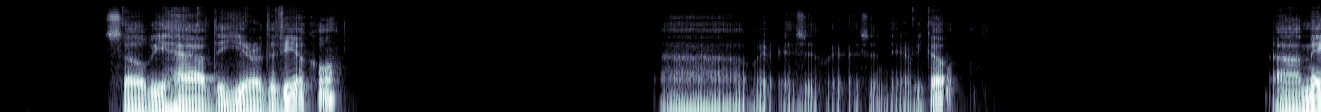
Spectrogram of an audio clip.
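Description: A man speaks calmly and closely into a microphone, in short bursts.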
